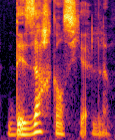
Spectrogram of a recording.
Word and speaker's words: arcs-en-ciel: Okay, you can see that as usual we don't really pronounce this final S, so phonetically it's almost the same, but then we've got this liaison between the two, des arcs-en-ciel.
